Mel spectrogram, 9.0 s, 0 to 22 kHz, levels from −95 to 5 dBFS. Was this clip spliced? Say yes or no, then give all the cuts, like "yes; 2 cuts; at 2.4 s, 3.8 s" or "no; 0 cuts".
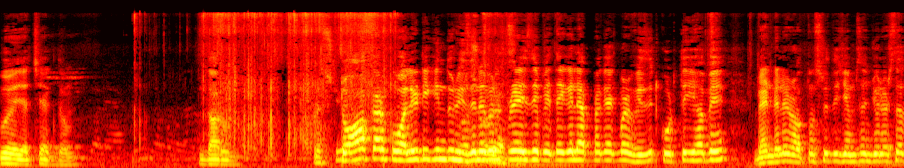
no; 0 cuts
